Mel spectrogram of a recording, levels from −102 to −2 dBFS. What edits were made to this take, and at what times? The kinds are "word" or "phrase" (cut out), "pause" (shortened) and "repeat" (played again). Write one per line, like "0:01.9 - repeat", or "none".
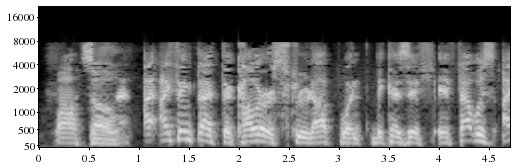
none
